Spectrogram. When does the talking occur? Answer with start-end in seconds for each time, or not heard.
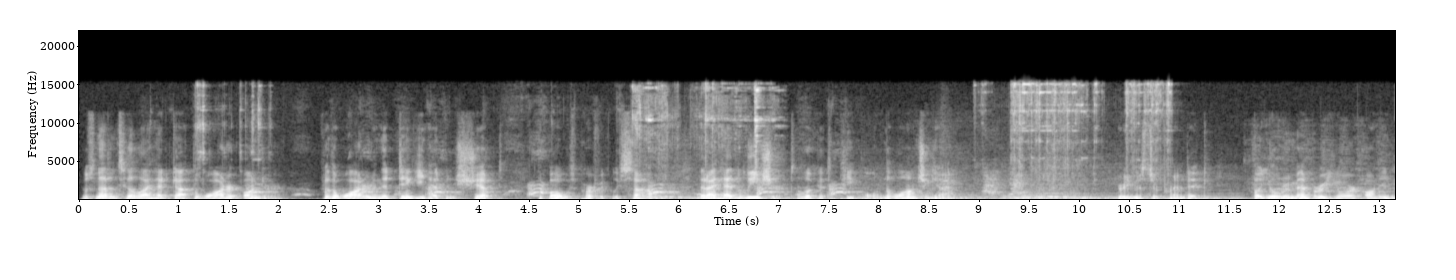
0.0-8.8, 10.3-13.1.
